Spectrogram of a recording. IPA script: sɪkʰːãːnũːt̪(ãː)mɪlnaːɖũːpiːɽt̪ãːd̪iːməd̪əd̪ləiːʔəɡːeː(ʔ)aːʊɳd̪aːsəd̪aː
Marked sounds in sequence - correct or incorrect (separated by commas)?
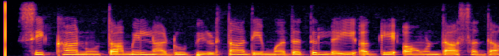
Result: incorrect, correct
